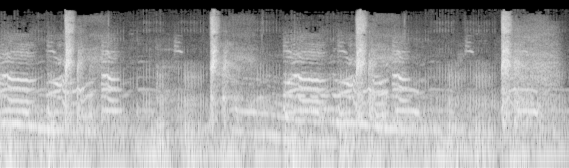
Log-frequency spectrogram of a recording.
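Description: Cat meows, pitched and stretched, repeat over a steady hip-hop beat with a thick bass line and sharp snare hits landing roughly every two seconds.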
